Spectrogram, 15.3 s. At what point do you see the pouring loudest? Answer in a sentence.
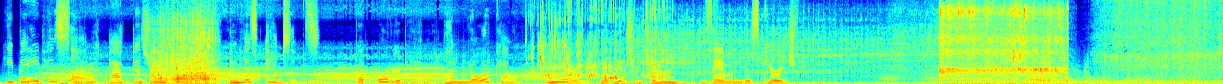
The volume of the pouring peaks at 2 seconds.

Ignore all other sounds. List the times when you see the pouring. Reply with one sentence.
You can hear the pouring from 1.9 to 2.8 s, from 6.5 to 8.4 s and from 11.7 to 13.4 s.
